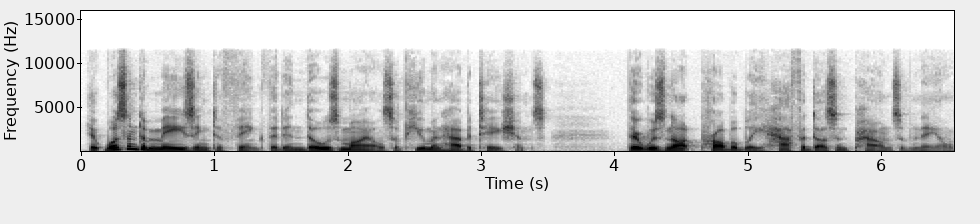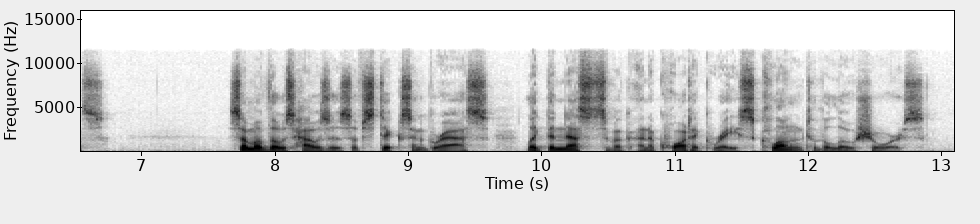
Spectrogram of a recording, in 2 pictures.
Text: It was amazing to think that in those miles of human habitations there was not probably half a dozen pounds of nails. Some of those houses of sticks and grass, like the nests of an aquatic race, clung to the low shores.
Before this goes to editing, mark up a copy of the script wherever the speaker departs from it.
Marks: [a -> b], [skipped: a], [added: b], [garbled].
It [was -> wasn't] amazing to think that in those miles of human habitations there was not probably half a dozen pounds of nails. Some of those houses of sticks and grass, like the nests of an aquatic race, clung to the low shores.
